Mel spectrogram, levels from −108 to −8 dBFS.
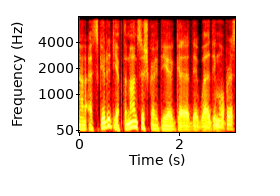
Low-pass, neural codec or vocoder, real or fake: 7.2 kHz; codec, 16 kHz in and 24 kHz out, 0.4 kbps, LongCat-Audio-Codec, two codebook decoder; fake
